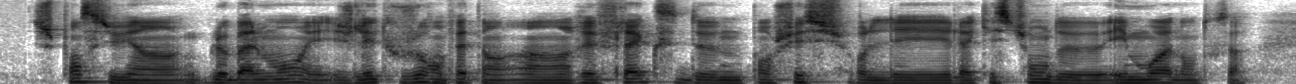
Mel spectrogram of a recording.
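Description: A man's fairly low voice stays monotone and flat at a moderate pace. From Brittany, France (Brest). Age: 30s. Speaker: web developer. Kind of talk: casual interview. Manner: hesitant, many repetitions.

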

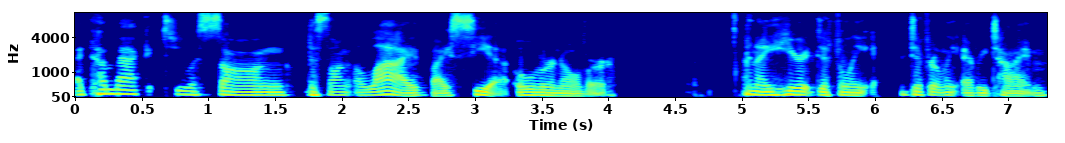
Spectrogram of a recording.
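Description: With a quiet background, a man speaks in a normal speaking voice at medium pitch, moderate pace and ordinary pitch variation. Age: 40s. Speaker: podcast co-host. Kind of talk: reading aloud; casual chat.

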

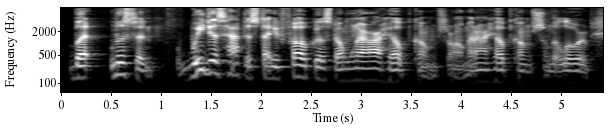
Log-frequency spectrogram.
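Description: With an American accent, a man speaks at a fairly quick pace in a medium pitch, his tone bright and sharp, with ordinary pitch variation and vocal fry. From US South, South Carolina. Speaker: pastor. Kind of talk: podcast interview with scripture teaching; reading scripture aloud.

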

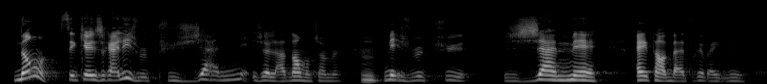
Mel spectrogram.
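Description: A woman with a Quebec accent speaks at a fairly slow pace in a medium pitch. Her pitch variation is ordinary, but her loudness swings widely. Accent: Québécois French. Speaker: illustrator and plush designer. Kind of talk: casual chat.

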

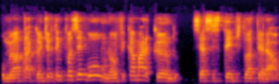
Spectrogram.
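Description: A man's unremarkable speaking voice, fairly high in pitch. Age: 20s. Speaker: sports journalist. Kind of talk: casual sports chat.

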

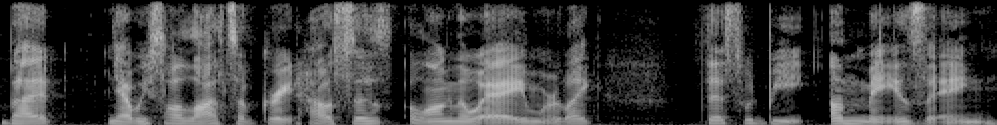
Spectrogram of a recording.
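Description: Against a very clean recording with a silent background, a woman with a very deep, low pitch and vocal fry talks at a fairly slow pace, her pitch varying in an ordinary way. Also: very even loudness. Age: 30s. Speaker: podcast co-host. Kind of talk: casual chat.

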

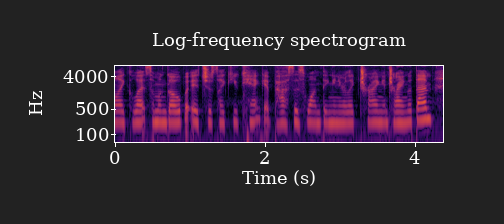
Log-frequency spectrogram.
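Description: The voice belongs to a woman with a fairly high pitch. The recording is very clean, with a silent background. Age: 20s. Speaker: salon owner, entrepreneur. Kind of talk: casual interview chat. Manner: loud, outgoing, animated.

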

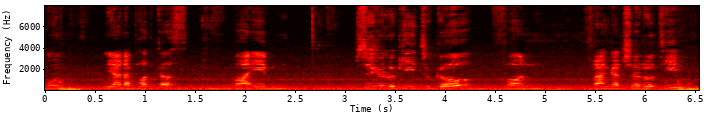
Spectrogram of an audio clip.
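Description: Speech comes at a very slow pace with long, frequent pauses and fairly even intonation over noticeable background noise. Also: man, high pitch for a man. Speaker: podcast co-host. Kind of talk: casual chat. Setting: in a car on the motorway. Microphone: microphone mistake, poor audio quality.

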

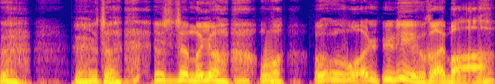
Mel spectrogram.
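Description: Using a put-on character voice, a man speaks very slowly at a high pitch with long, frequent pauses. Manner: weak, boastful.

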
